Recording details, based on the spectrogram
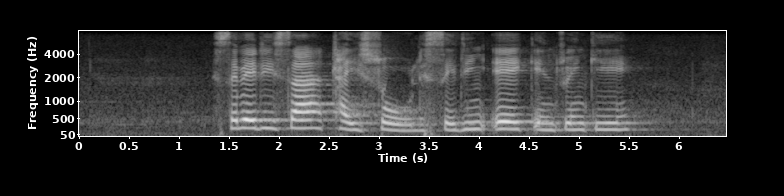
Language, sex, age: Southern Sotho, female, 23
